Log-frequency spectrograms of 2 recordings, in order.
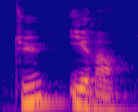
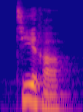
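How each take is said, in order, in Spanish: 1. El pronombre se pronuncia completo, como su propia sílaba. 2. La vocal del pronombre desaparece y se une al verbo. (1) "La segunda forma es tu iras" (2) "podemos decir t'iras"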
